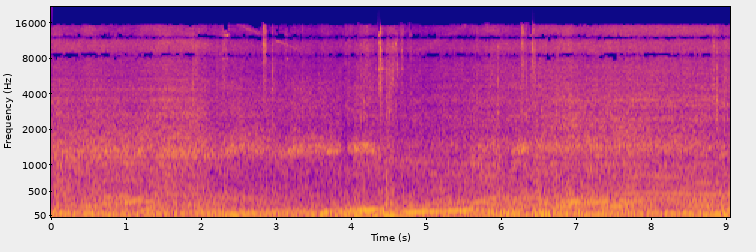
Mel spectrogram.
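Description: A car engine revs hard from close by, its pitch rising and falling.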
